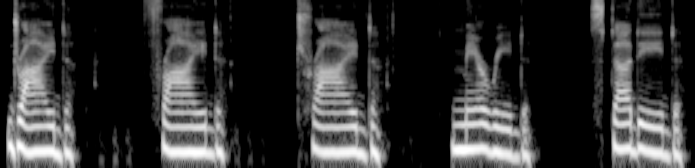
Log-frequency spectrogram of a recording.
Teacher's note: when you add IED it's going to sound like a d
